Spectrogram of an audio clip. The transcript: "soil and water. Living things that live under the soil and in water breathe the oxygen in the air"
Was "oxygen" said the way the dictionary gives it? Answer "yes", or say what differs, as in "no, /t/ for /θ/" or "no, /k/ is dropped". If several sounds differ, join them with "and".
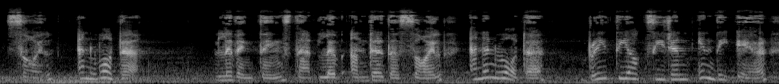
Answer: yes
